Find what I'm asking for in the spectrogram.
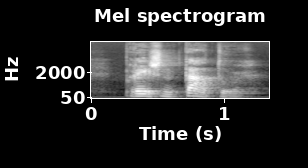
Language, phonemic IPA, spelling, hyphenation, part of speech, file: Dutch, /ˌprezɛnˈtatɔr/, presentator, pre‧sen‧ta‧tor, noun, Nl-presentator.ogg
- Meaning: announcer, host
